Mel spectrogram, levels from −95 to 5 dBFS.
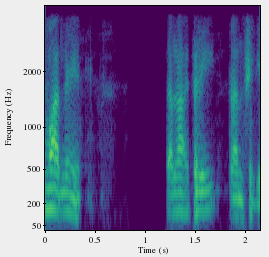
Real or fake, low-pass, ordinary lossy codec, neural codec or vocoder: fake; 3.6 kHz; none; codec, 24 kHz, 1.5 kbps, HILCodec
